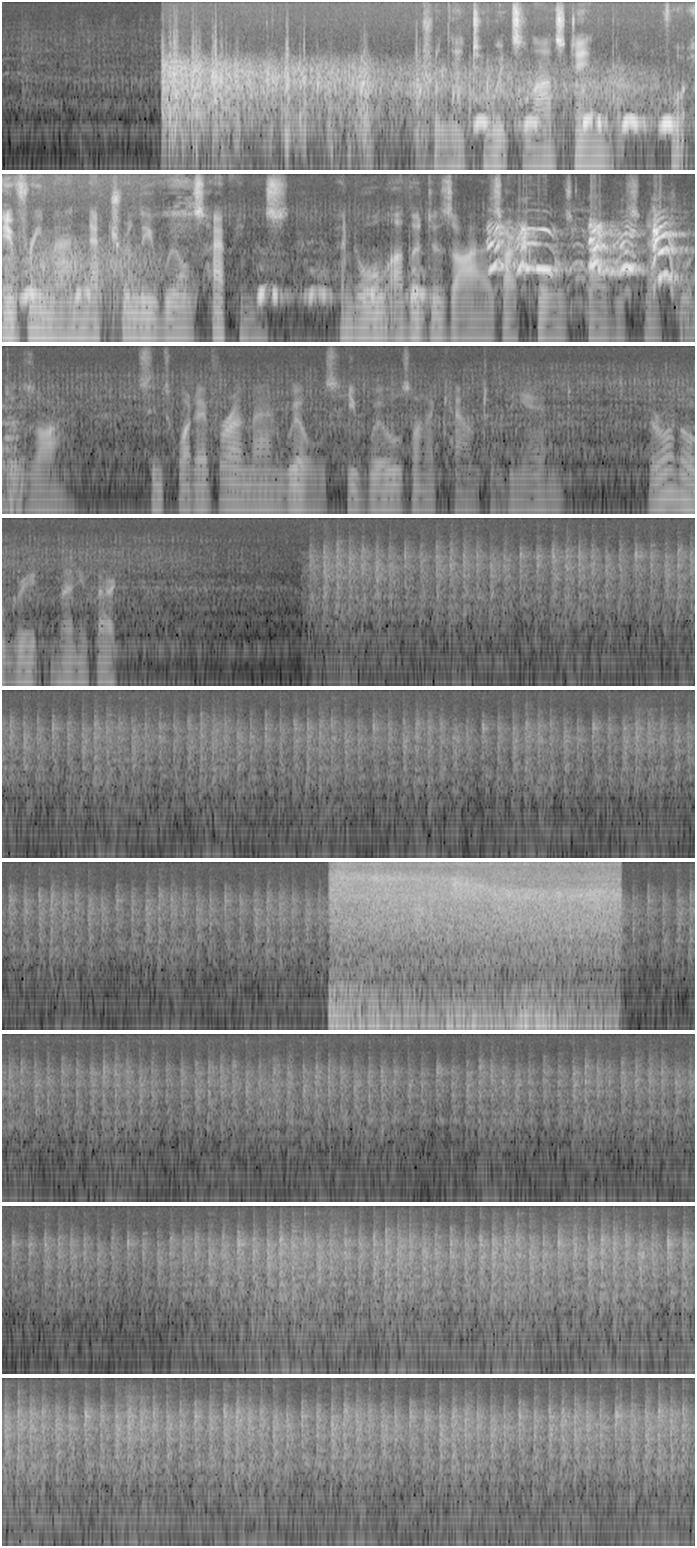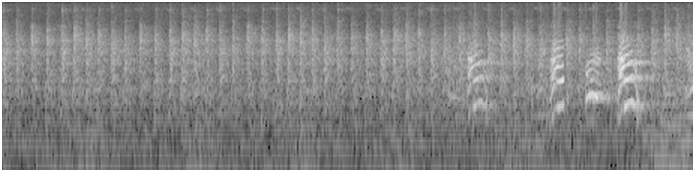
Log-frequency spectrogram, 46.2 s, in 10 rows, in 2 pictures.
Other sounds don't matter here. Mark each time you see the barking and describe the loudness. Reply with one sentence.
The barking can be heard from 3.1 to 9.4 s, getting quieter then louder; and briefly from 44.5 to 46.1 s.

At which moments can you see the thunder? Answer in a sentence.
You can hear the thunder from 1.1 to 5.7 s and from 25.2 to 27.2 s.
